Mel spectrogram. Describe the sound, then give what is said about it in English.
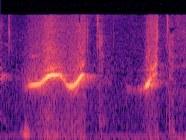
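A person whistles to call a bird, a wavering, rising-and-falling tone for about half a second, pauses, then gives a shorter second whistle, clear with no talking. “And I tried some different whistles.”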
